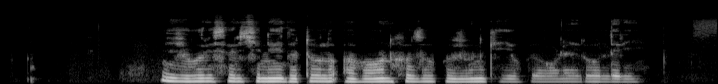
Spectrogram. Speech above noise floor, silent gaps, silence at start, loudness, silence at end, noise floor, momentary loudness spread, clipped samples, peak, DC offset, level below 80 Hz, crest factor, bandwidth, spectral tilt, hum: 45 dB; none; 0.3 s; -21 LUFS; 0.8 s; -65 dBFS; 13 LU; under 0.1%; -4 dBFS; under 0.1%; -66 dBFS; 18 dB; 8.8 kHz; -7.5 dB/octave; none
